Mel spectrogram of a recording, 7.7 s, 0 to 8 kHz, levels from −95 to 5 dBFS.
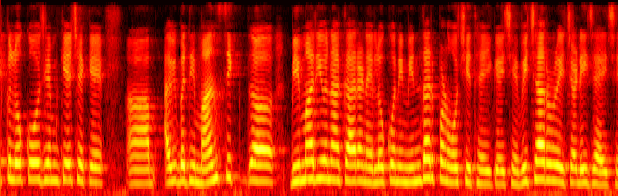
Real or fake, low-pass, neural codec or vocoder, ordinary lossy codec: real; 7.2 kHz; none; AAC, 48 kbps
